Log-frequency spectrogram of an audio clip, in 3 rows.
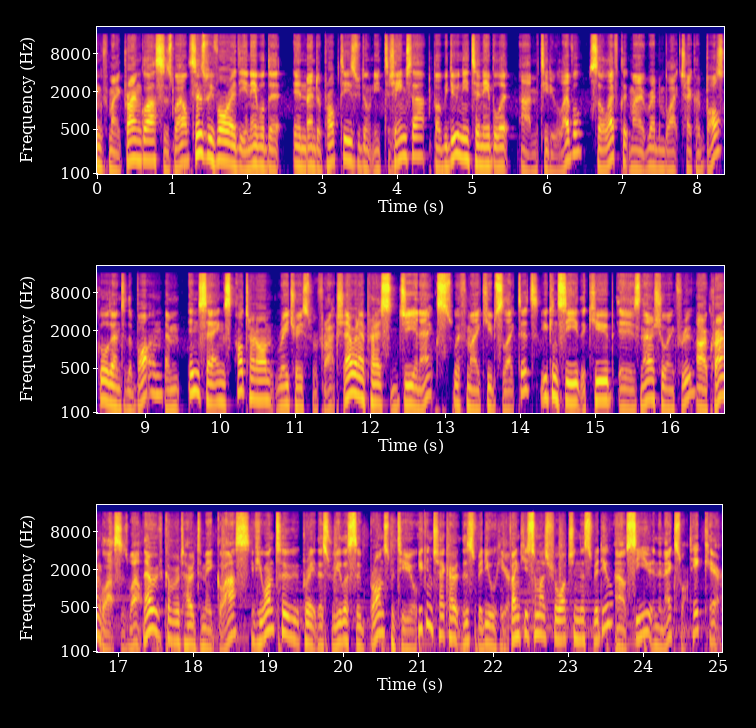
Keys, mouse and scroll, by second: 1.2 click, 5.5 click, 8.2-10.6 drag, 11.8 click, 12.0 click, 13.1 g.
